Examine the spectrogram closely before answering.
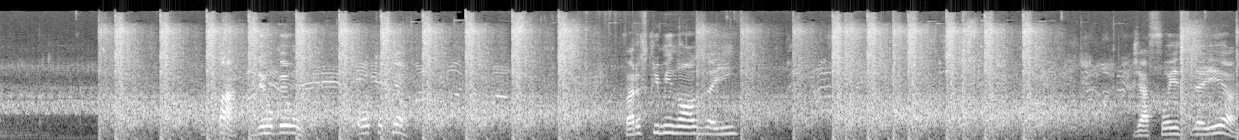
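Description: Pistol shots ring out in rapid bursts.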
